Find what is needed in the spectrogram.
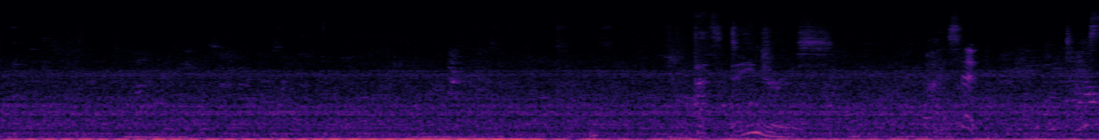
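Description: Steady mechanical hum inside a stationary train sleeper compartment, with a short murmured voice about two-thirds of the way through.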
